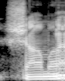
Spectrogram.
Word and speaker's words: Kshama: actually kind of popular Brian it's pronounced Shama hi oh my god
